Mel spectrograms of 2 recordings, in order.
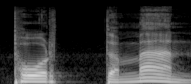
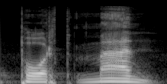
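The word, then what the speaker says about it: Portmán: of Spain, a place called Portman, I think it is, or Portman. The accent on the A in the word there, Portman in Murcia.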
